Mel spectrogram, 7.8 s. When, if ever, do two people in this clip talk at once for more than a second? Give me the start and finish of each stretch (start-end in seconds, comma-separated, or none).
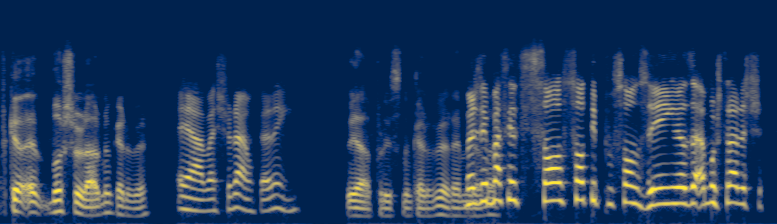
none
